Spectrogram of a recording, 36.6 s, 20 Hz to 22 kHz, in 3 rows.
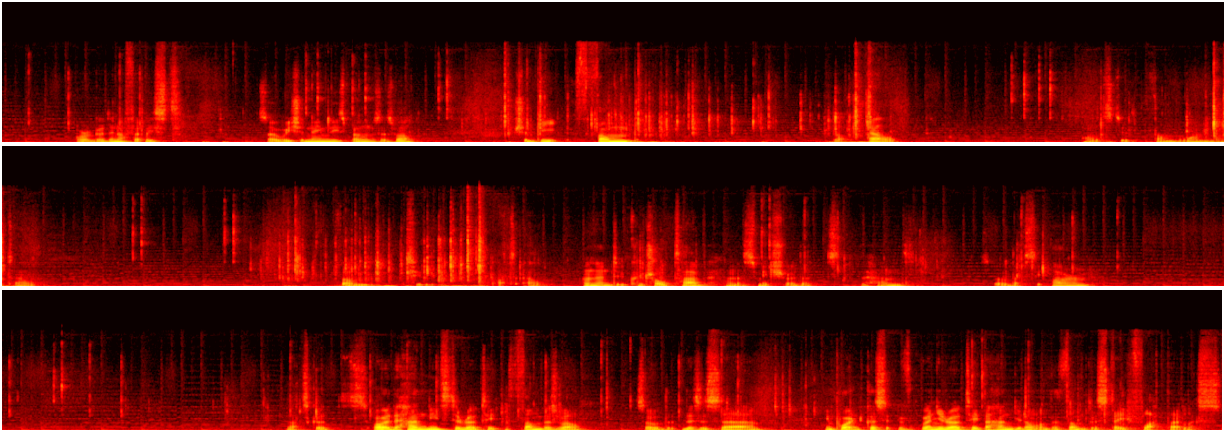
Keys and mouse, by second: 3.1-4.4 right drag, 6.3-10.1 middle drag, 11.3 Left, 13.6 click, 14.5 middle click, 18.7 ctrl+Tab, 20.3 click, 20.7 r, 25.9 r, 32.3 KP_1, 33.4 r, 35.5 ctrl+z.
